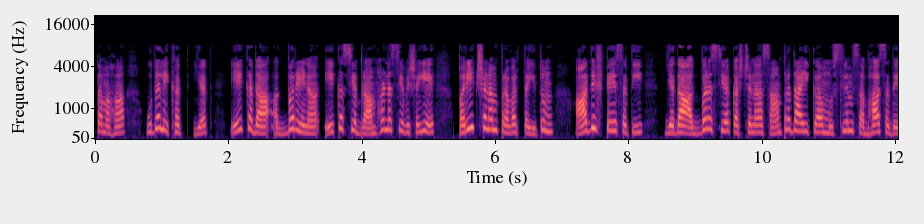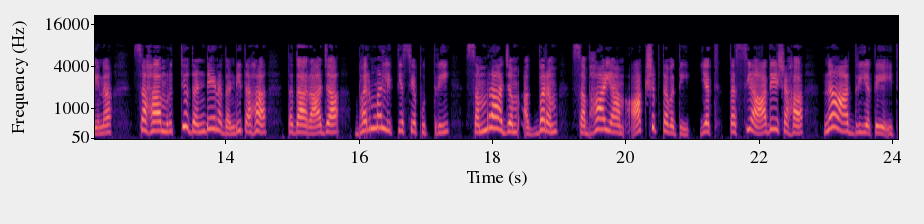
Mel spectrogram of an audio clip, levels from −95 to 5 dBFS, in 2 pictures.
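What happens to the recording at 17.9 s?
At 17.9 s you're hearing the same MP3 compression damage that runs through the whole clip. There's nothing above about 8.3 kHz, and starved frequency lines flicker in and out, so the speech sounds watery and the s sounds chirp. That fits a low bitrate, likely around 32 kbps.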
